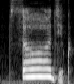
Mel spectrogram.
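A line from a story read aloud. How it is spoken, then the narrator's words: Sleepy groan. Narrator (Russian): простонала мелочь, не открывая глаз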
